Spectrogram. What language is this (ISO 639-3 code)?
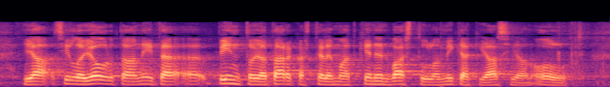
fin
